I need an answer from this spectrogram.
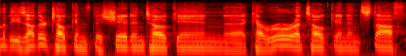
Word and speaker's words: Shiden: We had Soto on, and he pronounced it Shiden. I know. How am I not supposed to pronounce it like the founder? You're pronouncing it correctly. I'm just saying. Shiden sounds like shit in.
